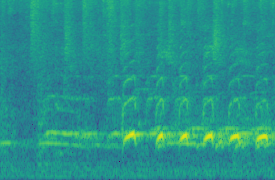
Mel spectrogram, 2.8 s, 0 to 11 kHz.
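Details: Captive Bangkok-type zebra dove hatched 12 April 2025, kept at a bird farm in Kediri, East Java, Indonesia; low soft cooing gives way to five short, clear, mellow coos at one steady pitch, about a quarter second apart.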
